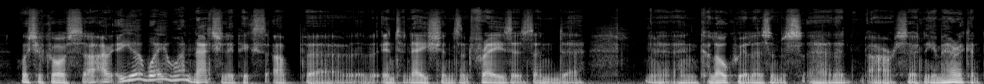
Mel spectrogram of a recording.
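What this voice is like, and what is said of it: Irish-English accent with American intonations. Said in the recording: “you've got a terrible American accent ... you've lost your Irish accent. You've become terribly American. But to people over here, of course, I've got a sort of Irish-English accent.”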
